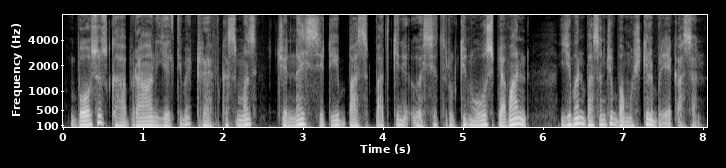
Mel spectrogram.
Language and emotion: Kashmiri, fearful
